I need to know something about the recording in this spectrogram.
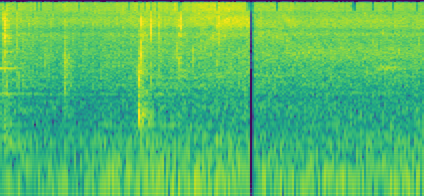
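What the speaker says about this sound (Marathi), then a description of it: "आता आपण कांदा मिरची आणि लसूण चांगलं असं तेलावरती परतून घेऊया" Onion, green chili and garlic fry in hot oil with a dense, even hiss and a couple of brief clicks near the start; no voices.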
